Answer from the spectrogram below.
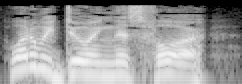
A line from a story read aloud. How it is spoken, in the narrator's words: I yelled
